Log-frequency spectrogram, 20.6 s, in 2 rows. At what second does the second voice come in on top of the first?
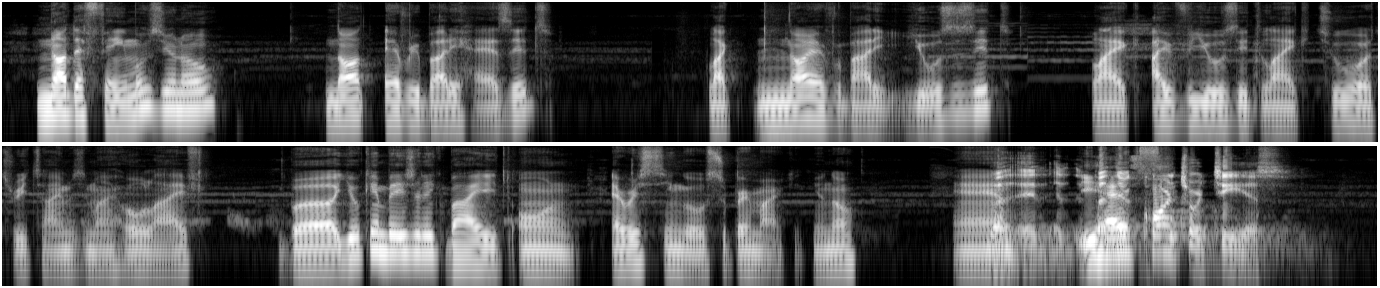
17.7 s

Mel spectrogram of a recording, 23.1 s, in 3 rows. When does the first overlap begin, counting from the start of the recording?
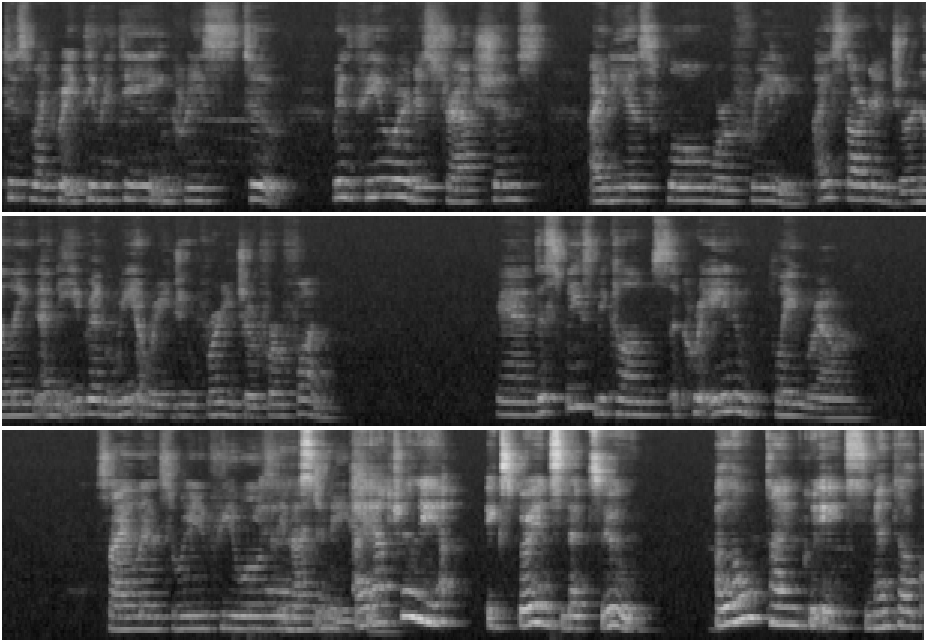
17.4 s

